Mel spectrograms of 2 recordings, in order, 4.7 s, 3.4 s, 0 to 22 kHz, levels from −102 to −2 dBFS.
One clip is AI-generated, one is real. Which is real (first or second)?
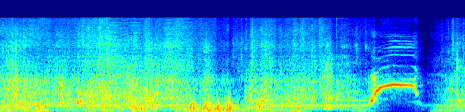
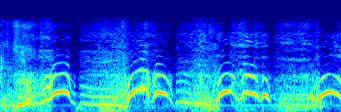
second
